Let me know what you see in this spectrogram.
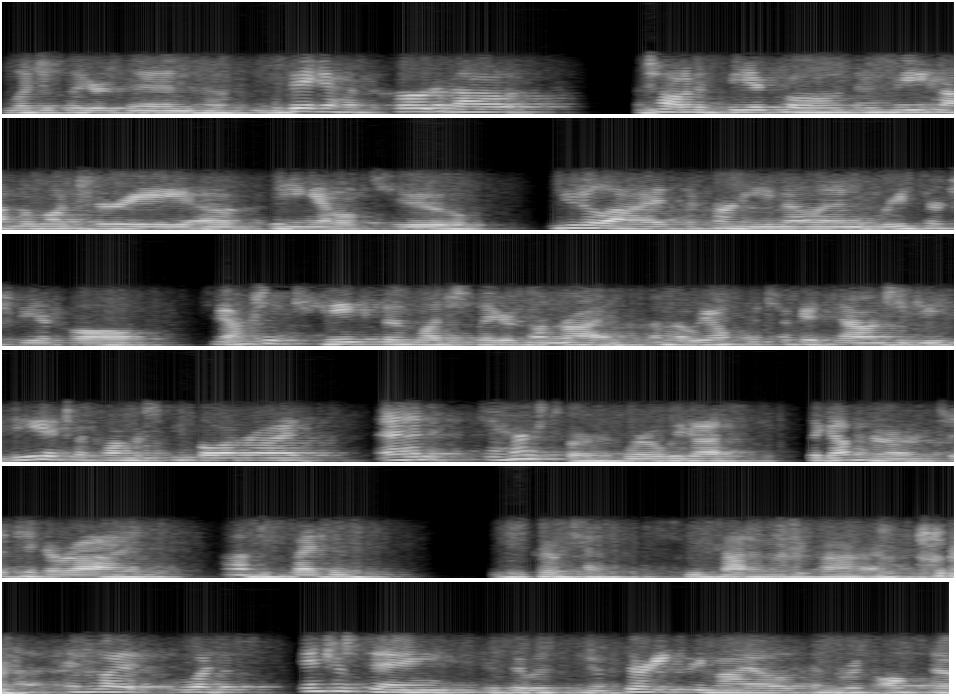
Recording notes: Recorded live at the state's annual Autonomous Vehicle Summit.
